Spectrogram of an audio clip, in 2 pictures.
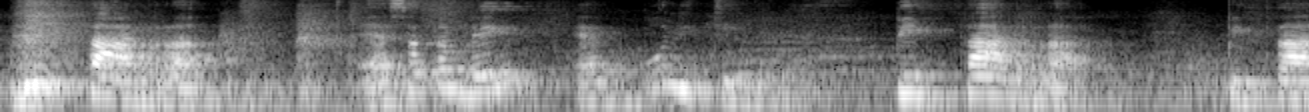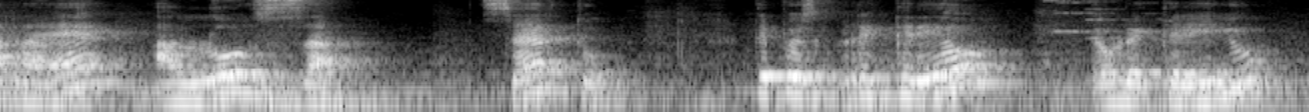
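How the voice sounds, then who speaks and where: With a Brazilian Portuguese accent, a Brazilian woman gives a school lesson in a very animated, mid-range voice at a slow pace, carefully explaining each word and checking in with students after every point. Faint background noise and roomy echo accompany her distant voice.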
